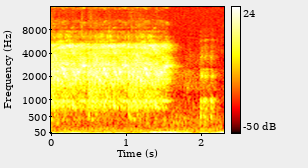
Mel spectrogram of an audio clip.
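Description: Star Trek-style transporter beam sound effect: a shimmering high hiss over steady ringing tones, fading out after about a second and a half.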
